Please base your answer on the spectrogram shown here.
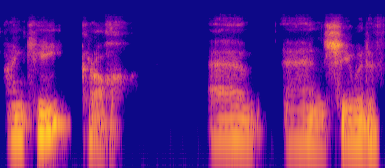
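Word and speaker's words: Antjie Krog: I'll pronounce the the name in in Africans. Her name is Anki Cro.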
